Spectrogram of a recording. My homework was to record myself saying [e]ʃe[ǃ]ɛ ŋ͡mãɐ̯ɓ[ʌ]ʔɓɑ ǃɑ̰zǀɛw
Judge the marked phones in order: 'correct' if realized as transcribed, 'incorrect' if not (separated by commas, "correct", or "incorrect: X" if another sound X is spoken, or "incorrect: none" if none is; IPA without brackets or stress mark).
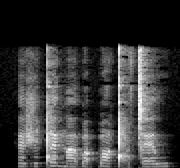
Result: incorrect: ɛ, correct, incorrect: ɑ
